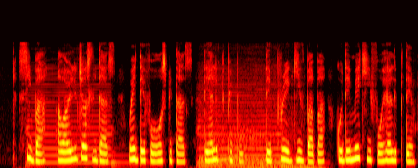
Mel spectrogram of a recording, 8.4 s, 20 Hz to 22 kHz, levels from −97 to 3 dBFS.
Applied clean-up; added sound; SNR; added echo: none; Bowed string instrument + Engine / Car; 20 dB; none.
